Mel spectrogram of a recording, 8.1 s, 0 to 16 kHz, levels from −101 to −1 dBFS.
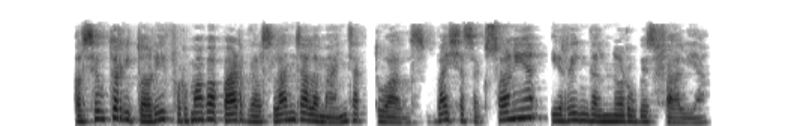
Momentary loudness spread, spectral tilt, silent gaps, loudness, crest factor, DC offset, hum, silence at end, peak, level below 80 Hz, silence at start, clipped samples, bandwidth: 7 LU; -5 dB/octave; 3.68-3.74 s; -19 LUFS; 16 dB; under 0.1%; none; 1.05 s; -4 dBFS; -60 dBFS; 0.75 s; under 0.1%; 8 kHz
